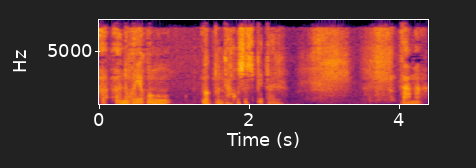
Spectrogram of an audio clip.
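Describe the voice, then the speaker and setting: An actor playing an anxious son thinking aloud in a Filipino radio drama monologue. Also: male voice, mid-range voice, fairly even intonation, normal speed, dark tone, close to an everyday voice. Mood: anxious, pondering. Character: worried young uncle, an anxious son. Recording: faint noise and ambience behind.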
